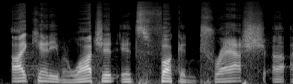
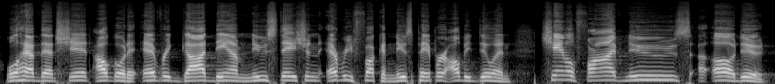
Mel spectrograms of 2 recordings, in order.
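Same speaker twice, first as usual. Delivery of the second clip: usual speaking voice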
